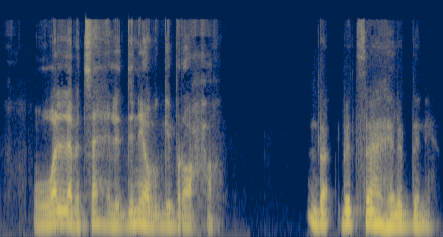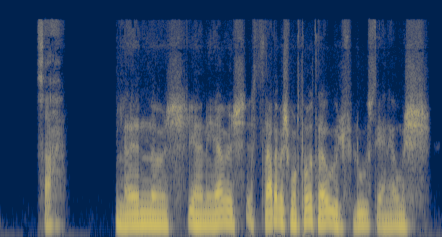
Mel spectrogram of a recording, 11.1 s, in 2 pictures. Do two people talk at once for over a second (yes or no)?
no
